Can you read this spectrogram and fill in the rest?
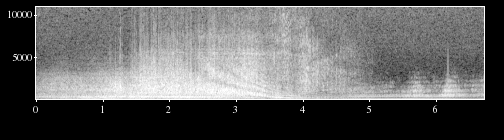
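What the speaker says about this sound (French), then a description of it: "Le secret des performances tant du Spitfire que du Hurricane, c'est leur moteur Rolls-Royce Merlin." Spitfire or Hurricane fighter with a Rolls-Royce Merlin engine roaring past, a loud propeller drone whose pitch drops sharply as it passes overhead, then fades to a lower hum.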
